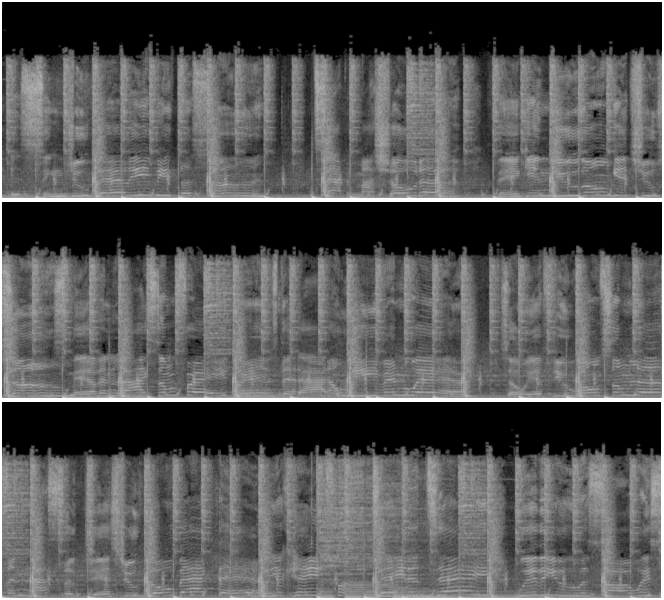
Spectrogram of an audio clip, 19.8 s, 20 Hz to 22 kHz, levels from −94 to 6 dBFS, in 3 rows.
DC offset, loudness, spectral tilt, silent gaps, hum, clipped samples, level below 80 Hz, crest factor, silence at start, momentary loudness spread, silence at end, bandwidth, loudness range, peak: under 0.1%; -21 LUFS; -3 dB/octave; none; none; under 0.1%; -34 dBFS; 18 dB; 0 s; 5 LU; 0 s; 17.5 kHz; 1 LU; -4 dBFS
